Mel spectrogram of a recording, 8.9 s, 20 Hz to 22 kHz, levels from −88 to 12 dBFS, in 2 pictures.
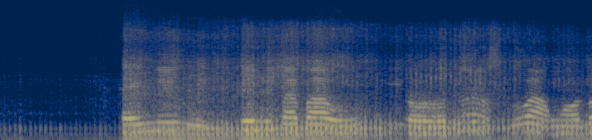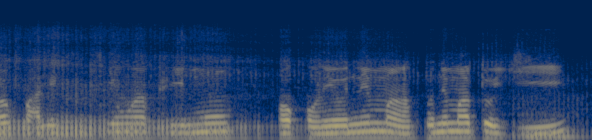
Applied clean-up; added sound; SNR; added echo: neural mask model RNNoise.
